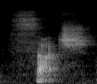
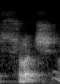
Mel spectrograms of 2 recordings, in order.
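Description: First: "such" with an open A, "satch". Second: "such" with an OO vowel, like "sootch"; wrong U vowel. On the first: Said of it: "das U wie ein A". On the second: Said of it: "Also nicht such oder so". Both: Shown as a demonstration.

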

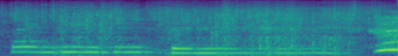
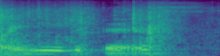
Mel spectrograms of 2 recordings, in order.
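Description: First: Much softer and very slow, drawn out; soft heartfelt repeat. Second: Said in the usual way. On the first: Real, not acted. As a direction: let it sink in, almost to yourself. Grateful unboxing, repeated softly.

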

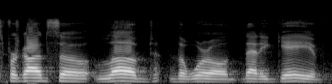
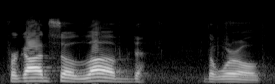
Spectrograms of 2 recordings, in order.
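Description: First: "loved" drawn out slow and stressed; scripture read with weight on "loved". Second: Slow, weighty reading of "loved"; emphatic scripture reading; stress on LOVED. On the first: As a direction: dwell on "loved", slow and deliberate. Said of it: "past tense". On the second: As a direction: lean hard on "For God so loved". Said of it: "Past tense". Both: Shown as a demonstration.

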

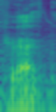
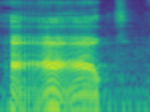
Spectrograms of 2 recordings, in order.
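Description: First: Said in the usual way. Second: CRACKED with an exaggerated wobbling break; mock voice crack. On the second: Shown as a demonstration. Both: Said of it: "My voice just cracked there".

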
